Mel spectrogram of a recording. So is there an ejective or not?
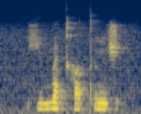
yes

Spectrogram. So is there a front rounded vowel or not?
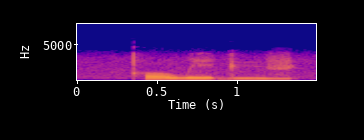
yes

